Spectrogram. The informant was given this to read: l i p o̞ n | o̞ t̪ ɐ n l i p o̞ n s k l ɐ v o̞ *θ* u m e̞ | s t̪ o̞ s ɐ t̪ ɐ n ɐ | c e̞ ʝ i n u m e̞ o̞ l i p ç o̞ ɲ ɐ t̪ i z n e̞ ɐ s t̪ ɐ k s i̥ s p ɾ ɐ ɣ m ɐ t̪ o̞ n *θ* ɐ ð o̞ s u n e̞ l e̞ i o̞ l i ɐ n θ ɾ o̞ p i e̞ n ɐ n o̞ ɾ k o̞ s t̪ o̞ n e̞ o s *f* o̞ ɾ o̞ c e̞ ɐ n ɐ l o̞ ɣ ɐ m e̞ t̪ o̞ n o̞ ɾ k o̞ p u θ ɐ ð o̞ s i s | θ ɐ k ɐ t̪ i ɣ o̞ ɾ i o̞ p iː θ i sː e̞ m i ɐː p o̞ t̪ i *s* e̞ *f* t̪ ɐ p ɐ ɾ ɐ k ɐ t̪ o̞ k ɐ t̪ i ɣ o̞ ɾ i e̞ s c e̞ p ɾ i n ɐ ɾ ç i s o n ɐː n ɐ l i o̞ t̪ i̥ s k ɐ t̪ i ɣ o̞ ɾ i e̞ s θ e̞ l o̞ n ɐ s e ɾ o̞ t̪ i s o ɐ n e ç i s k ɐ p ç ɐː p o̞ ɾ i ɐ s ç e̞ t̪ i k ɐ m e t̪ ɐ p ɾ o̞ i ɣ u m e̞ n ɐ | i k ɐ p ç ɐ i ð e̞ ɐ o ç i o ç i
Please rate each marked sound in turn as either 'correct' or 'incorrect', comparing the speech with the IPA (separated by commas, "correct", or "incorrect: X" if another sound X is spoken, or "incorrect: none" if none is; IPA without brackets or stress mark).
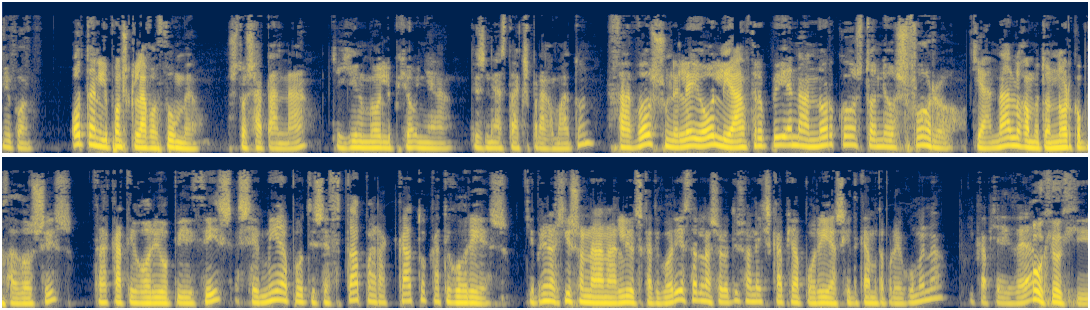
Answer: correct, correct, correct, correct, correct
